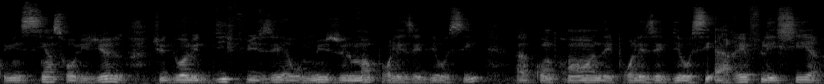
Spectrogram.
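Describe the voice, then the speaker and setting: A man's voice: deep voice, darkish tone. A man who is not a native French speaker explains things informally to online followers as a religious teacher, often searching for words. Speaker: religious teacher and ruqyah healer. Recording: roomy echo, faint background noise.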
